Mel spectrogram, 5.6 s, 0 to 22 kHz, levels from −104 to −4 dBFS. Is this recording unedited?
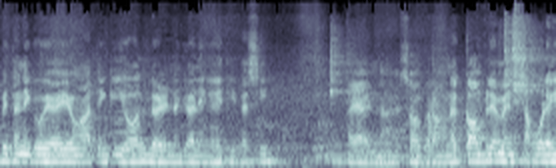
yes; 0 cuts

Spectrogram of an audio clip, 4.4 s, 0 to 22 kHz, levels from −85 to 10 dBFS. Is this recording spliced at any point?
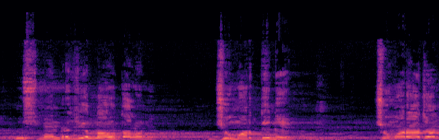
no; 0 cuts

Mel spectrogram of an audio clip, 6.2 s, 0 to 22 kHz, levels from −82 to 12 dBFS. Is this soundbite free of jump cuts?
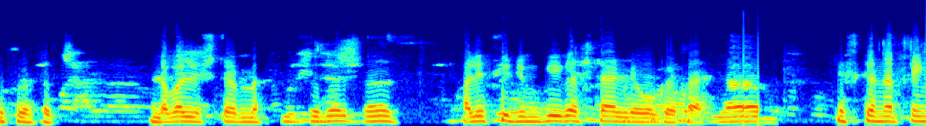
no; 1 cut; at 5.0 s

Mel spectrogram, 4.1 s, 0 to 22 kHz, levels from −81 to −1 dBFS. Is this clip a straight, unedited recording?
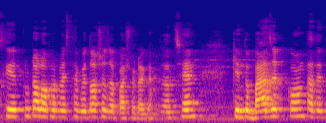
no; 1 cut; at 2.0 s

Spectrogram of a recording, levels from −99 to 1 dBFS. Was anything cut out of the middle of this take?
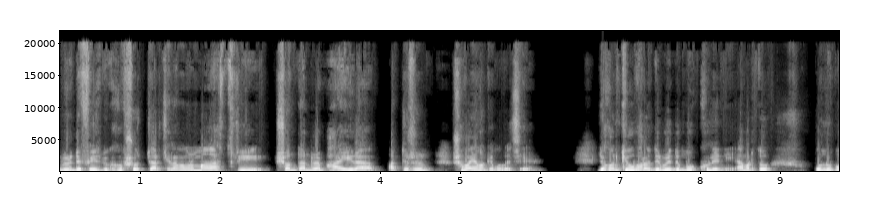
no; 0 cuts

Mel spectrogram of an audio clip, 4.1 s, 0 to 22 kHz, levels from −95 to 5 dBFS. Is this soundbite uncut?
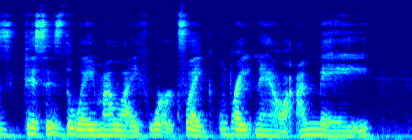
yes; 0 cuts

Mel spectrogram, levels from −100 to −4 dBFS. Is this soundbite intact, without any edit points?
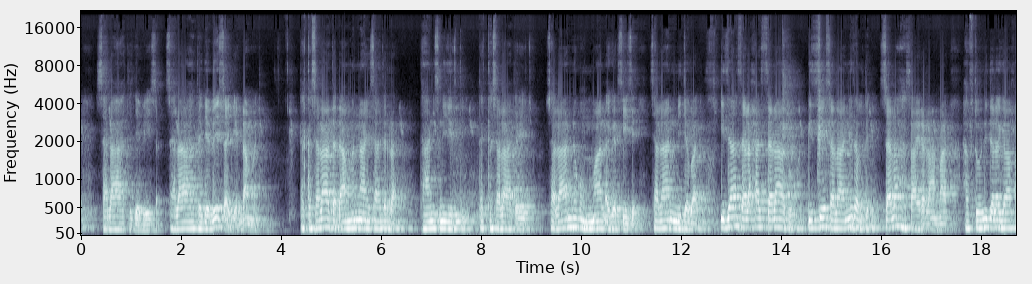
yes; 0 cuts

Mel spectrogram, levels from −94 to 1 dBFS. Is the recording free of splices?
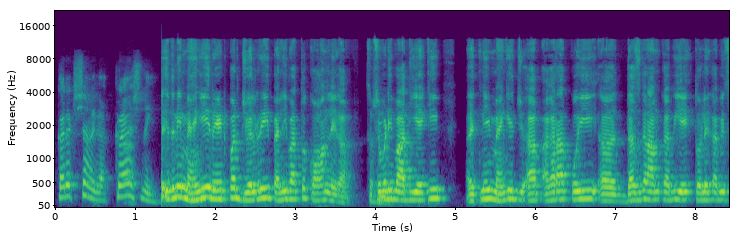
no; 1 cut; at 1.3 s

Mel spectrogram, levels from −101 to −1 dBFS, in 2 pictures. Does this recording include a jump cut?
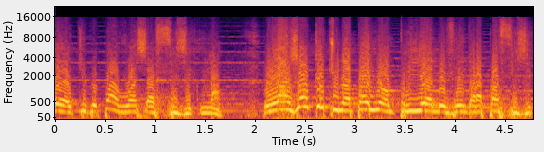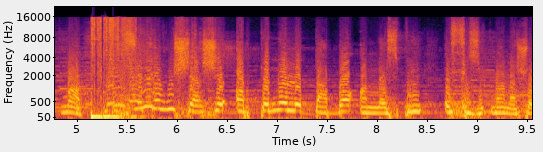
yes; 1 cut; at 5.2 s

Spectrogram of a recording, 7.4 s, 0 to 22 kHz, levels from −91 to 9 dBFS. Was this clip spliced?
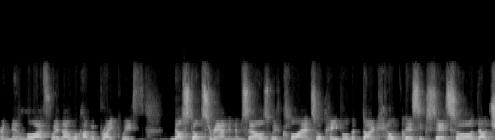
yes; 1 cut; at 6.0 s

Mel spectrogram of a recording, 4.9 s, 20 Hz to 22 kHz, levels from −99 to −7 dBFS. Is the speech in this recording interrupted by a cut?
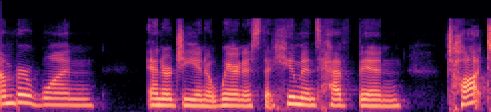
no; 0 cuts

